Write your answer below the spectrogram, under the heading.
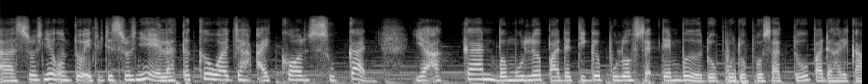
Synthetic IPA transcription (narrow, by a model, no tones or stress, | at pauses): əst̪əɾʊsɲaunt̪ʊkɛt̪ifit̪ist̪əɾʊs̬ɲaijalaht̪əkəwad͡ʒaɦa̰jkʰɔnsukan | jaŋʔakkanbərmulapadat̪iɡapulʊhsɛp̚t̪ɛmbərduəpulʊhduapulʊhsat̪upadaɦaɾika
